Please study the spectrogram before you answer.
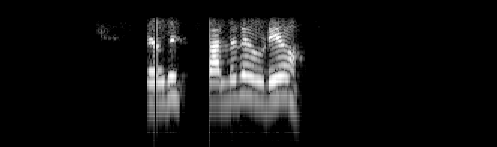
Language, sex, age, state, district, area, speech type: Dogri, female, 30-45, Jammu and Kashmir, Reasi, rural, conversation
